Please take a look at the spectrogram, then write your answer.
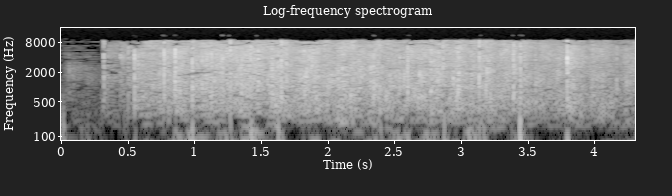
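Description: An audience breaks into sustained applause welcoming a teacher to continue the lecture: dense, rapid clapping from many hands that starts abruptly and holds at an even, fairly loud level, with a few sharper individual claps standing out.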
